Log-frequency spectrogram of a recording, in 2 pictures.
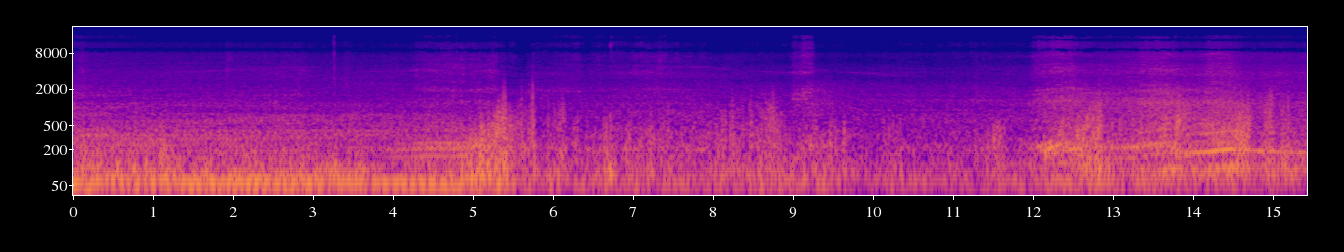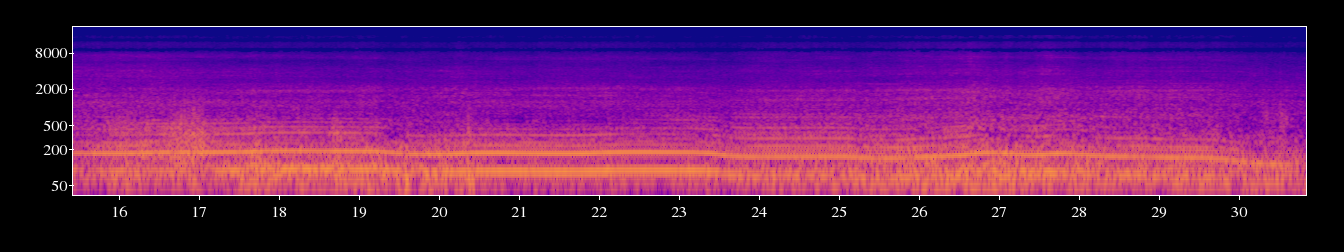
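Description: Diesel tractor engines at a silage clamp: a low rumble, then revving up in rising bursts about five seconds in and again around twelve to fifteen seconds. After that a Massey Ferguson tractor's engine holds steady high revs, its pitch dipping slightly now and then, as its trailer tips up near the end.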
